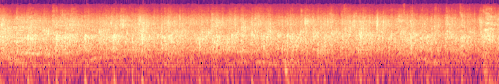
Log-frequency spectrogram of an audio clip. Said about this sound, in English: Come on, I think you ought to clap your hands unto the Lord right now and praise him.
